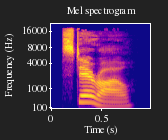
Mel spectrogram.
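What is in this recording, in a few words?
"sterile" English, British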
